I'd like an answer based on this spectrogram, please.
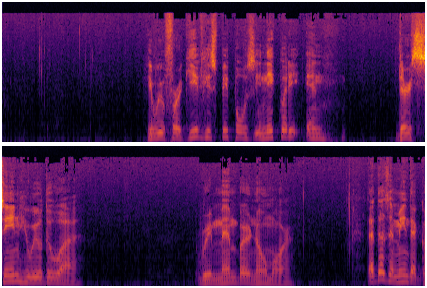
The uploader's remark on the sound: This sermon was preached on September 4th, 2022 at Salem Reformed Baptist.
